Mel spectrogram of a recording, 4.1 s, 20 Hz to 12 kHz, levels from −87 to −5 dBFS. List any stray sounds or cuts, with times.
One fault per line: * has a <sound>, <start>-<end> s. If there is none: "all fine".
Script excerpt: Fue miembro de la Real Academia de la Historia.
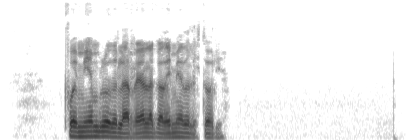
all fine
